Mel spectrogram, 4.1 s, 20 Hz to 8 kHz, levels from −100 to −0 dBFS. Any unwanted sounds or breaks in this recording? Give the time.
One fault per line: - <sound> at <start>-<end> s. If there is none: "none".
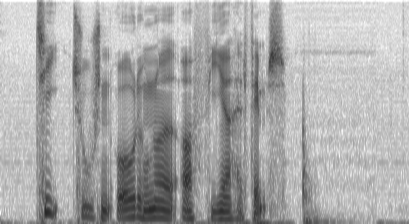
- thud at 3.0-3.6 s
